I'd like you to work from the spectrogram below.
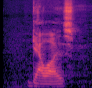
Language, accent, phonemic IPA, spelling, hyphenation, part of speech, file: English, General American, /ˈɡælaɪz/, gallize, gall‧ize, verb, En-us-gallize.mp3
- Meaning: To add sugar and water to (unfermented grape juice) so as to increase the quantity of wine produced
